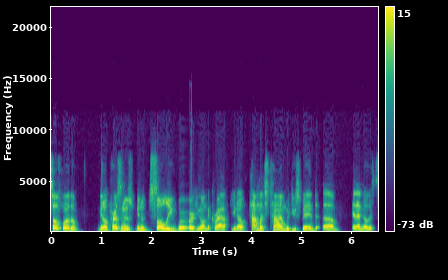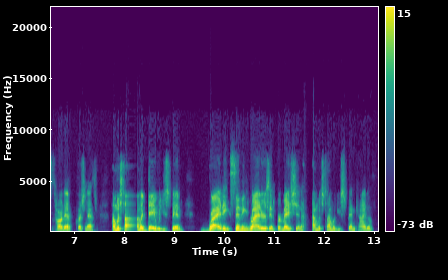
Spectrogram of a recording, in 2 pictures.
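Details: Adult male speaker; normal conversational speech.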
